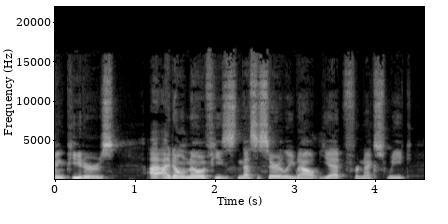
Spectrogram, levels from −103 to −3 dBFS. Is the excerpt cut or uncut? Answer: cut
